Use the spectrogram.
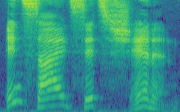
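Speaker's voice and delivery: ordinary talk, nothing marked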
